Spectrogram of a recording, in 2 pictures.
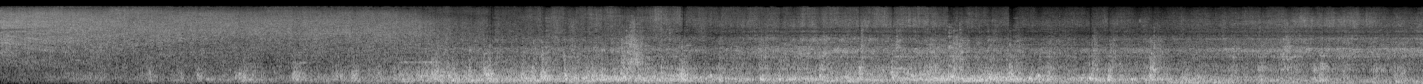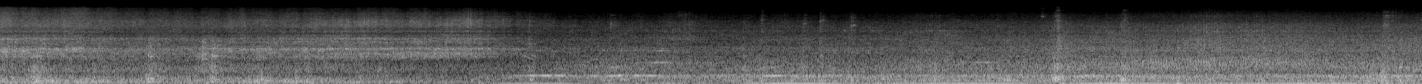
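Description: A train moving through a station. A loud hiss fills the first few seconds, then the train runs past with clicks of the wheels over rail joints, and a low steady hum comes in about two-thirds of the way through.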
